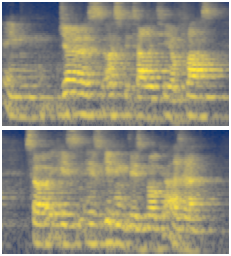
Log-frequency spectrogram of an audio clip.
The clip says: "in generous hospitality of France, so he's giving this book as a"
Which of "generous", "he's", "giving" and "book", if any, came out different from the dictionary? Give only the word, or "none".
none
